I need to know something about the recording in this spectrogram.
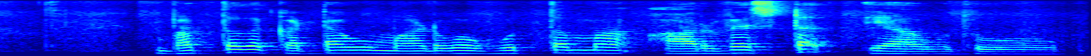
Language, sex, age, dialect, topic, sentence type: Kannada, male, 31-35, Dharwad Kannada, agriculture, question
